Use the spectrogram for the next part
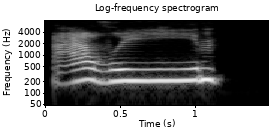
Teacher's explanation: make the ayn light, the dha heavy.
